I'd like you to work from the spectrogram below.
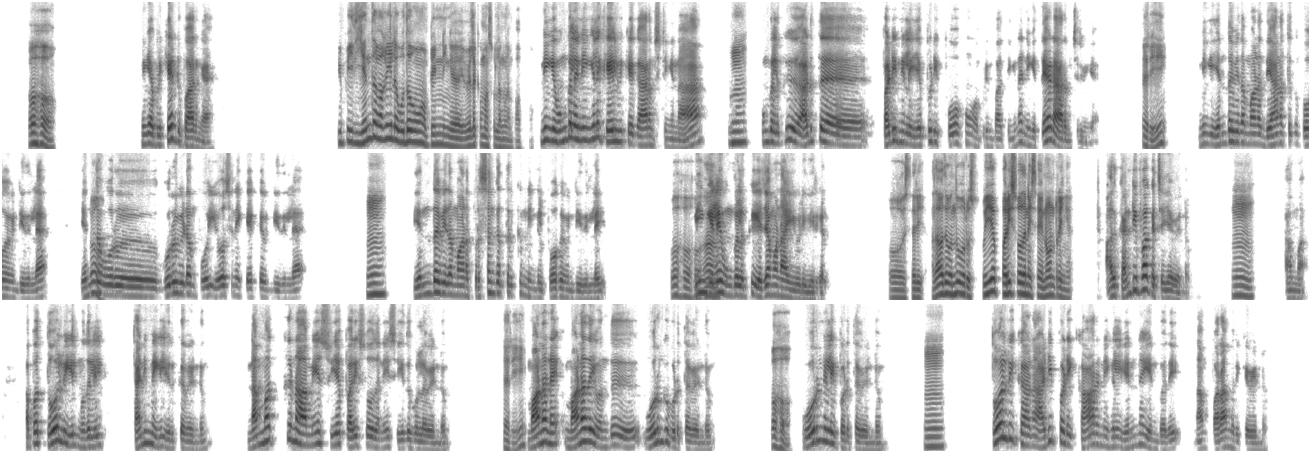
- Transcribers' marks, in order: surprised: "ஓ!"; drawn out: "ஒரு"; other noise
- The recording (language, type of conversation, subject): Tamil, podcast, தோல்வியால் மனநிலையை எப்படி பராமரிக்கலாம்?
- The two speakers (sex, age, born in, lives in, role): male, 40-44, India, India, guest; male, 40-44, India, India, host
